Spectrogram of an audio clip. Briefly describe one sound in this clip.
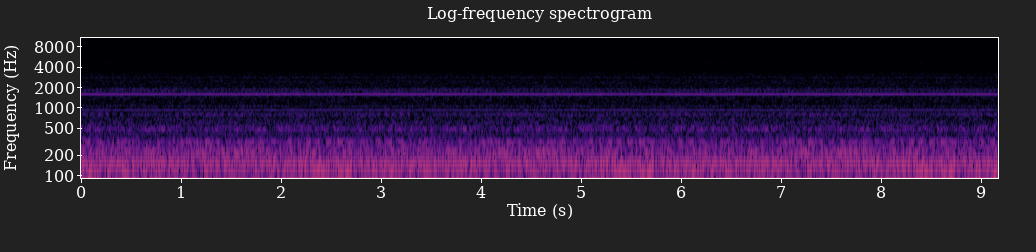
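A train's engine hums steadily while standing still.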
